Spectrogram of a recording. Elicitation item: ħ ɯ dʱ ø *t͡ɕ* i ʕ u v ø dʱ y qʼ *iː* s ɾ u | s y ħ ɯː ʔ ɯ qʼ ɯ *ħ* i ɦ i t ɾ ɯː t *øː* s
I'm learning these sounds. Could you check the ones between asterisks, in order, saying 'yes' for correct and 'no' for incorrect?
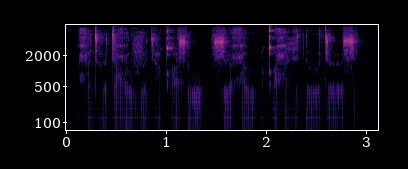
no, no, yes, yes

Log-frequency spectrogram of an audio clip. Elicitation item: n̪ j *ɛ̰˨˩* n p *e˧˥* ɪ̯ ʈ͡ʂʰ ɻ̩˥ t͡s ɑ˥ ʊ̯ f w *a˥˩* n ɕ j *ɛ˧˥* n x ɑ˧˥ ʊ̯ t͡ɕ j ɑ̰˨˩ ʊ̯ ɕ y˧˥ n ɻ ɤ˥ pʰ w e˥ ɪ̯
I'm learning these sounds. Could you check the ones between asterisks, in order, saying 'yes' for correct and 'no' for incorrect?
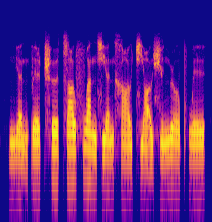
yes, yes, yes, yes

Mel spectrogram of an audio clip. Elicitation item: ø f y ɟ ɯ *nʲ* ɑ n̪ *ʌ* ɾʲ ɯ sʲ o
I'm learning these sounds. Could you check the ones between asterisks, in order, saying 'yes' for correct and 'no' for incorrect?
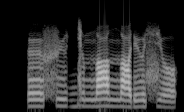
no, no

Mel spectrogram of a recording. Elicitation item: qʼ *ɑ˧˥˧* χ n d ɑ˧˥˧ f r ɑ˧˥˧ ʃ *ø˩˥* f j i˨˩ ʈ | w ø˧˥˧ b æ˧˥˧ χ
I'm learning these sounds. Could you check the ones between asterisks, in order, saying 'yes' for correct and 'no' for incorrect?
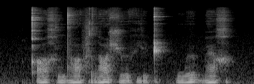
yes, no

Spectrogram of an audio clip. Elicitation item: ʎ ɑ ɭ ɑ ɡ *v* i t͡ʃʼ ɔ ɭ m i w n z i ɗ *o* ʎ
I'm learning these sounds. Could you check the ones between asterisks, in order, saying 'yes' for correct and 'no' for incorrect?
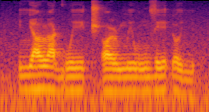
no, yes

